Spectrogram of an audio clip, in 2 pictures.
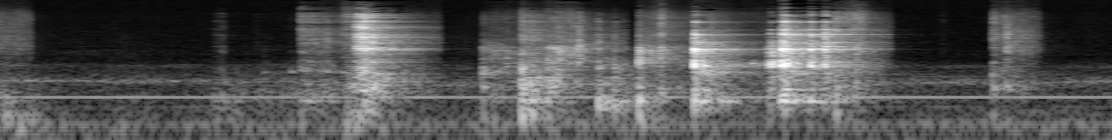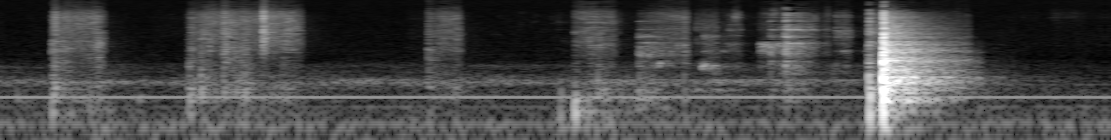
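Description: Dishes and cutlery clinking and knocking as kitchenware is handled, with a cluster of clatters about two to four seconds in and one louder knock near the end, over a steady low hum.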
